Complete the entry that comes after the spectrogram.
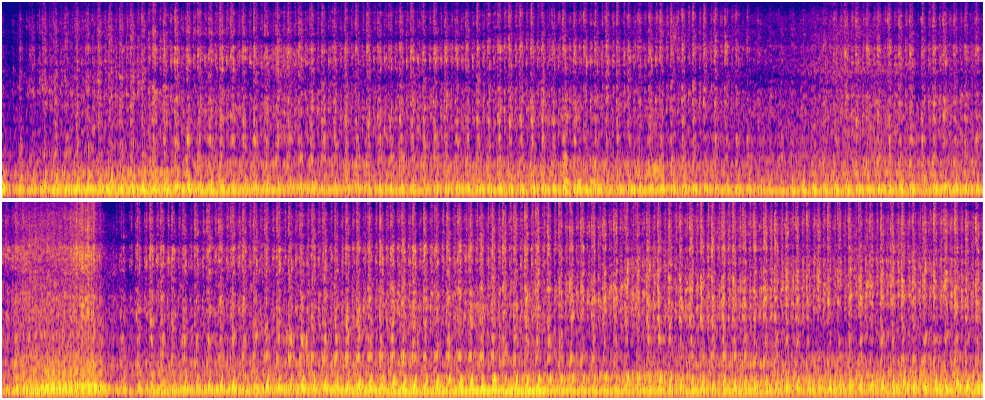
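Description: Engine of a barn-find Dodge Charger running with a steady low rumble as the car moves slowly and stands. It swells louder briefly about fifteen seconds in, then breaks off sharply and carries on.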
